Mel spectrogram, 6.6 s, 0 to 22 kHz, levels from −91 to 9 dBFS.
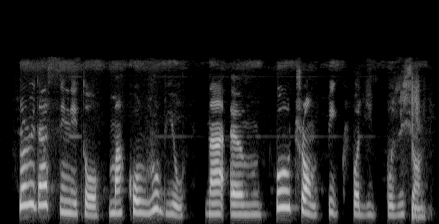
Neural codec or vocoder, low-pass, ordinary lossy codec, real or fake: none; none; none; real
